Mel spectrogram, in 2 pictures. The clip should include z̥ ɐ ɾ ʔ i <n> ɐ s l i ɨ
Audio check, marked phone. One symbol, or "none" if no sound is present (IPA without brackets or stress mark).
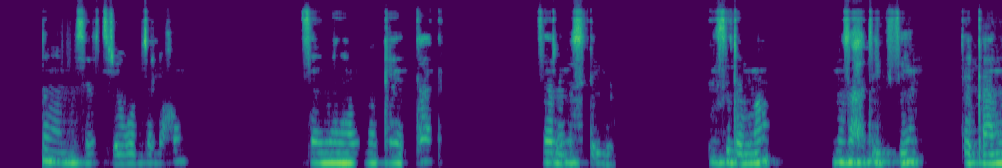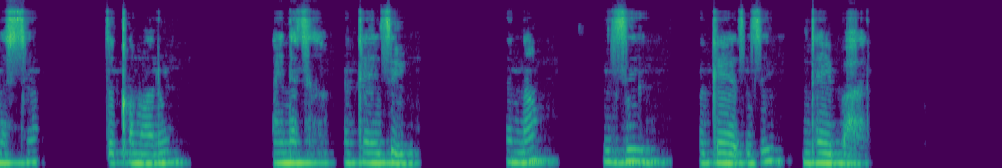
m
